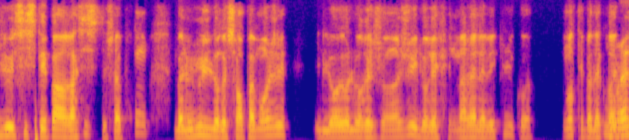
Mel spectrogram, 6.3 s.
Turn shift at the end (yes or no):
yes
